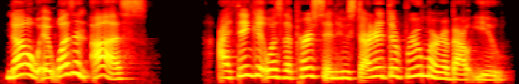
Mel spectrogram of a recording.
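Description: A woman as a high, bright, earnest teenage girl. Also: lively intonation, a little slow, full character voice. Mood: apologetic, hesitant. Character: earnest, loyal, anxious teenage schoolgirl. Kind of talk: audiobook character dialogue.

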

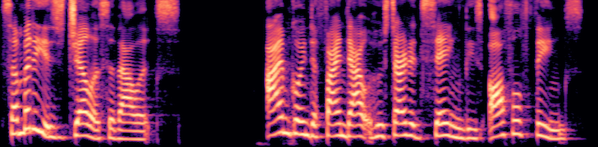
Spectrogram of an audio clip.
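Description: A woman's voice: fairly high pitch, lively intonation, measured pace, fairly bright tone, pitched above the performer's own voice. A woman voicing an earnest, loyal, anxious teenage schoolgirl in an audiobook story. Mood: defensive, earnest. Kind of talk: audiobook character dialogue.

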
